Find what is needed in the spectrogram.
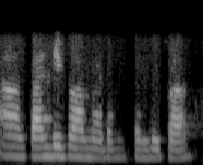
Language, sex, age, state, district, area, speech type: Tamil, female, 45-60, Tamil Nadu, Kanchipuram, urban, conversation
